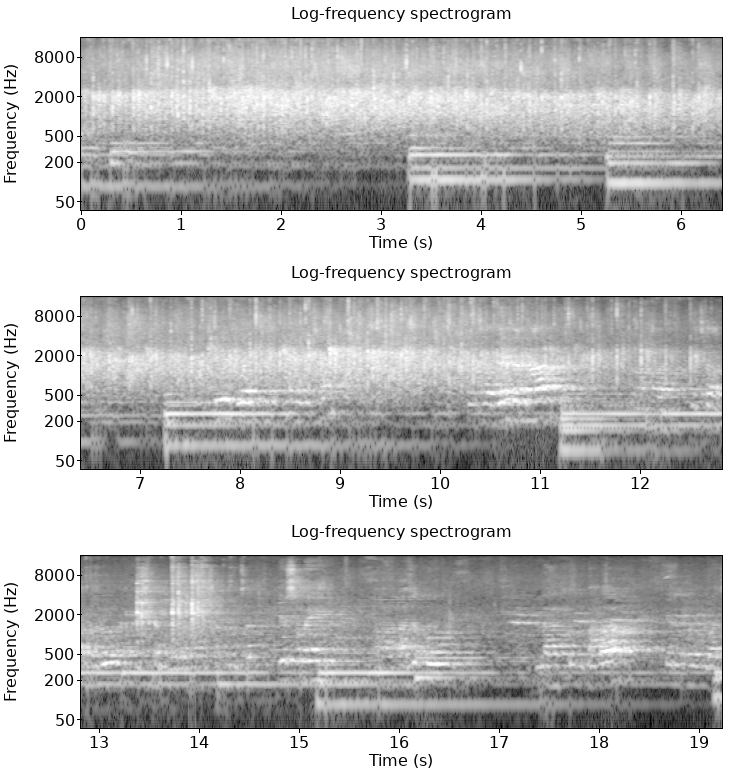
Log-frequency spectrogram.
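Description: Guests at a Nepali wedding ceremony applaud in a sustained round of clapping, with music playing and voices heard alongside it before the clapping fades toward the end.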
